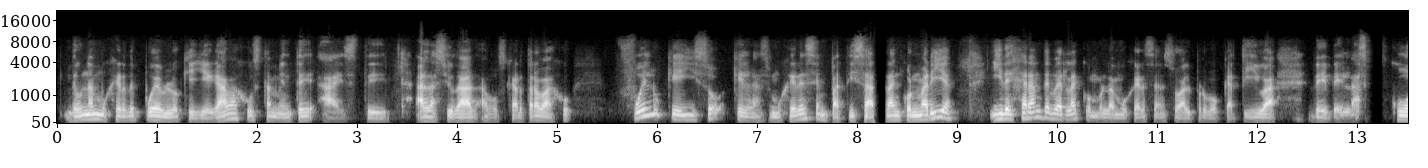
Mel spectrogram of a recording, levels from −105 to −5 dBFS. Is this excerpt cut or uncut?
uncut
